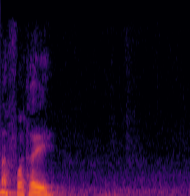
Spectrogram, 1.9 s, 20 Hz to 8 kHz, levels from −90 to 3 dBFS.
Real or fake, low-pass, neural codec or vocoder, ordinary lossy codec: real; 7.2 kHz; none; MP3, 64 kbps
